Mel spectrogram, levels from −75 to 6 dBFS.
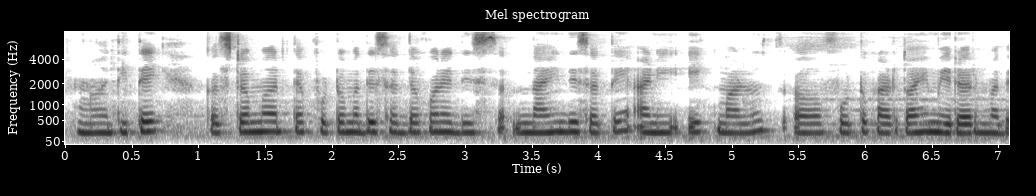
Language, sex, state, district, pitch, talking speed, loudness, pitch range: Marathi, female, Maharashtra, Solapur, 215 Hz, 170 wpm, -16 LUFS, 205-225 Hz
